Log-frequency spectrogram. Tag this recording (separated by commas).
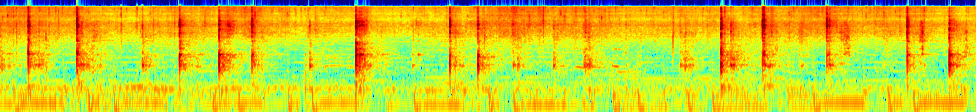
Stir, Sizzle, Frying (food)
